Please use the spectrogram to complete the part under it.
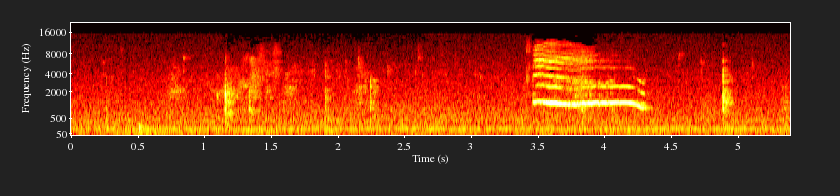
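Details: A kitten from Mama Seraphina's litter of four (three boys, one girl) protests being pottied before weighing. It gives one clear, high, thin meow that holds steady for almost a second and then drops at the end. Quiet room noise surrounds it, with a few soft clicks.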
